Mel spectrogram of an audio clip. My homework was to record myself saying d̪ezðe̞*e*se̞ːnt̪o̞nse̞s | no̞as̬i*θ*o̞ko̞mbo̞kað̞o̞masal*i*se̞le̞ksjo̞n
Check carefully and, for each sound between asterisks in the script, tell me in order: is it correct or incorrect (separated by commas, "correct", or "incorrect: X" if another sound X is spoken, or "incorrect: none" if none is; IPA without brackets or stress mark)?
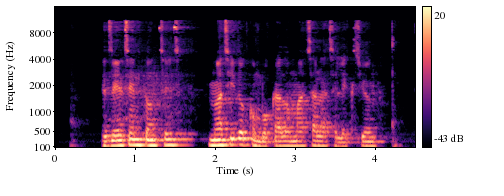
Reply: correct, incorrect: ð, incorrect: a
